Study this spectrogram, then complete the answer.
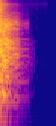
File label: Clap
